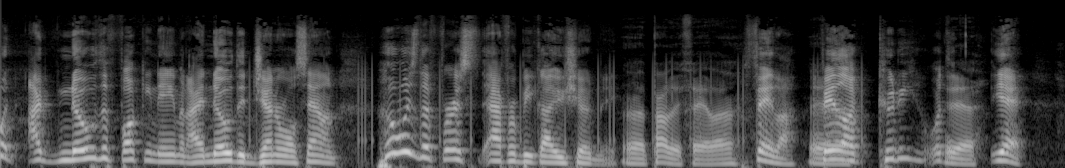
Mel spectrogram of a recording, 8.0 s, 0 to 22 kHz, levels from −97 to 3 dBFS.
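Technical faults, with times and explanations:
1.68 to 6.47 s, train of clicks: Something, likely interference from nearby equipment or a faulty connection or power supply, injects a short pulse into the signal again and again, about 7.1 times per second at an uneven pace. The result is some forty near-identical clicks, peaking roughly as loud as the speech itself, heard as irregular ticking or popping laid over the talking and carrying on through the pauses between phrases.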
